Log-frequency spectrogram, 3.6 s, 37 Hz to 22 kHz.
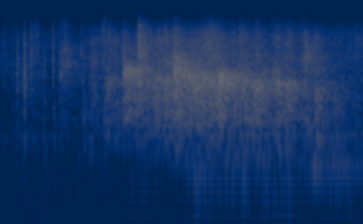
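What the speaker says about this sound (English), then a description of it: "please contain your applause" An audience applauding at the 2022 BERMUN Model UN opening ceremony: a few scattered claps at first, then a soft wash of clapping that swells and holds for a couple of seconds, heard from a distance.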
